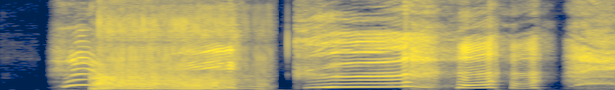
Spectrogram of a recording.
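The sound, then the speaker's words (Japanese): A long, loud, buzzy fart from someone constipated for a week, followed by a few shorter sputtering ones in quick succession, with no talking. “うわ、こいつおならの匂いも嗅ぐんすね、キモすぎ。”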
